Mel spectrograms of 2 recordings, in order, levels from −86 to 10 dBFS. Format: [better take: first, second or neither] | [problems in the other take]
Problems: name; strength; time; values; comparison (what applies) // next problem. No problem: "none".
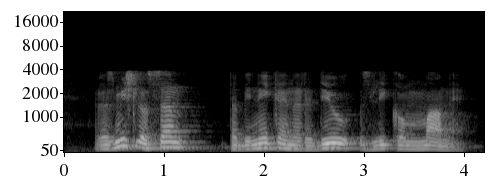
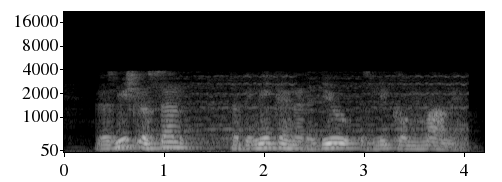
first | background sound (Musical instrument); 20 dB below the speech // room echo; dies away in 0.2 s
